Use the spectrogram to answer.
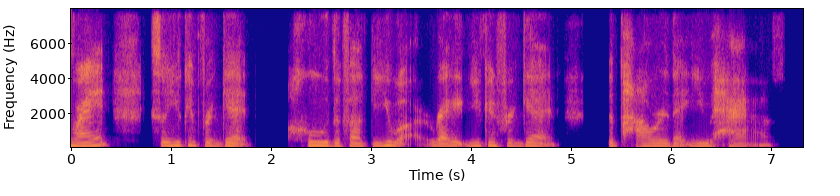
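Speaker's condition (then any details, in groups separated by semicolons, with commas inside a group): No condition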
